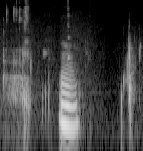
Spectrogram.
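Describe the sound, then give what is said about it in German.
Someone drinking a beverage: a few short, wet slurping and swallowing sounds separated by pauses, with a brief voiced sound in the middle. “denn ich muss erstmal was trinken”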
